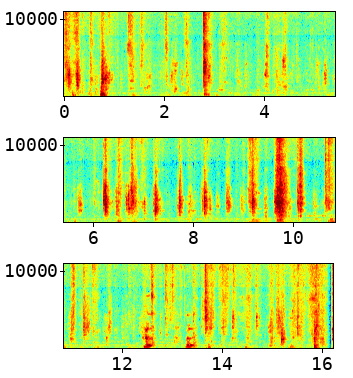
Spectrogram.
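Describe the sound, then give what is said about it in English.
A dog comes in through the front door, panting and snorting with soft whimpers and scattered light clicks. The sounds are faint and irregular over sixteen seconds. “my dog just walked in”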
